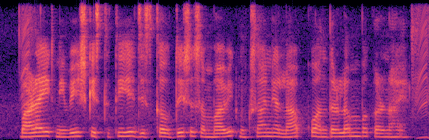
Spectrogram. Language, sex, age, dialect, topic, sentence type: Hindi, female, 31-35, Hindustani Malvi Khadi Boli, banking, statement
